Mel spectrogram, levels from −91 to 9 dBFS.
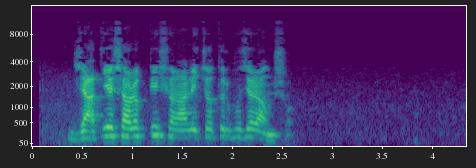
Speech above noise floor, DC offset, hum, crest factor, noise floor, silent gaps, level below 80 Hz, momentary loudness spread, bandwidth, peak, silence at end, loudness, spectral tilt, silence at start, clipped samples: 45 dB; under 0.1%; none; 22 dB; -65 dBFS; none; -60 dBFS; 14 LU; 10.5 kHz; 0 dBFS; 1.85 s; -19 LUFS; -5.5 dB/octave; 0.35 s; under 0.1%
